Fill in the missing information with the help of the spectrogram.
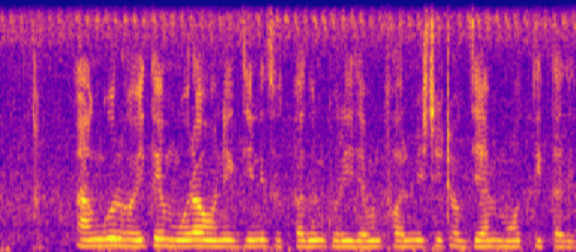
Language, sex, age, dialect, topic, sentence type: Bengali, female, 18-24, Western, agriculture, statement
